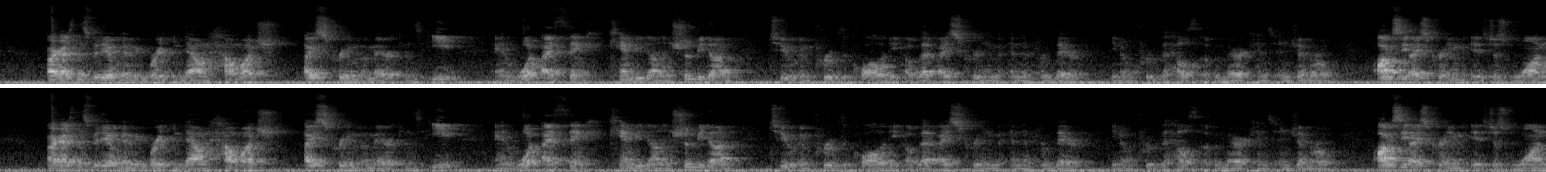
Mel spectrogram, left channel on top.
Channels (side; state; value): both; normal; correlation 0.47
